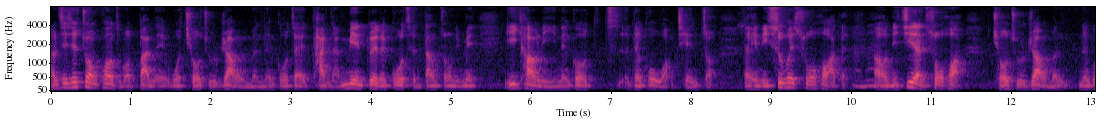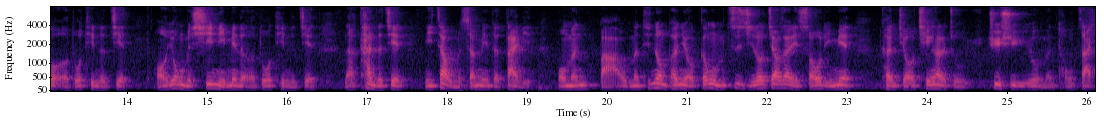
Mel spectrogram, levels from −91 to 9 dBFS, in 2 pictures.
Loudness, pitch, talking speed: -37 LUFS, 120 Hz, 285 characters per minute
